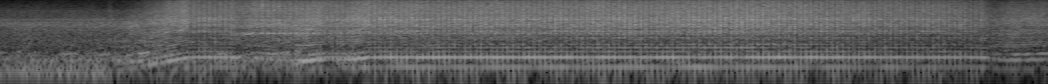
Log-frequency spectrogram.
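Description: Loud, continuous engine roar that rises in pitch over the first couple of seconds, then holds a steady, high revving drone, like several racing motorcycles revving together, as riders wait at the start lights of the Grand Prix of the Americas in a motorcycle racing video game.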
